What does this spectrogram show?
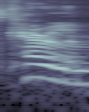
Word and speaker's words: Carolyn: And I remember her saying to me, it's Carolyn Michelle rhymes with violin.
